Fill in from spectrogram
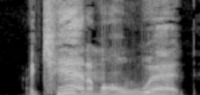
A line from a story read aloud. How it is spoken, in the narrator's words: Joel hollered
